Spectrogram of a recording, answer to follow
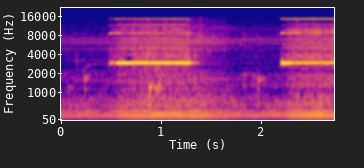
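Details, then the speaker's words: Smiths Level 1 rapid fluid infuser alarm: high-pitched electronic beeping over room hum with an orange flashing light, triggered by pulling out the gas exchanger so the giving set is not seated correctly; stops when reinserted. "so you get a beeping noise then you get an orange flashing light next to this symbol as soon as I rectify it and push it back in the beeping stops green light comes back on to say that we're good to go"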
